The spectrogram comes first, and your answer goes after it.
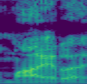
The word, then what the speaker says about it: Myra: Alam mo ang palaging sinasabi ko rot to Mira theater pero ang pronunciation pala nila ata Myra eh. Myra theater.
